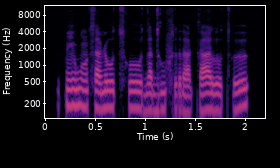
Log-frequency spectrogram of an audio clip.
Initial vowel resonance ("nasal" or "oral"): nasal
